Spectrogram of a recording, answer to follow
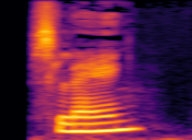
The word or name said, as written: slang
